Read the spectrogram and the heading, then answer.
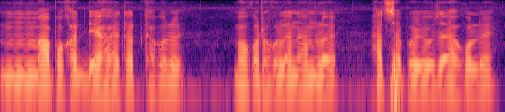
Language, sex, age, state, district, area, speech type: Assamese, male, 18-30, Assam, Sivasagar, rural, spontaneous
